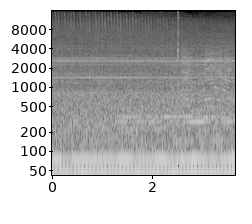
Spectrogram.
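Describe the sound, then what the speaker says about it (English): A rescue helicopter flies through a dark night of torrential rain and strong wind near a headland. The rotor and engine roar stays loud and steady throughout with no voices. "It's a 15-minute dash to the island by chopper"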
